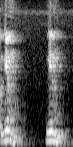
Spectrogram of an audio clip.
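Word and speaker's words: ನಿಮ್ಮ: जैसे निम्म, इसको निम्म भी बोल सकते हो, निम्म नहीं बोलना, निम्म पूरा स्पष्ट बोलना है, निमगे, नमगे, मेले।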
